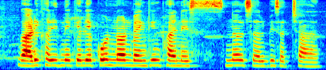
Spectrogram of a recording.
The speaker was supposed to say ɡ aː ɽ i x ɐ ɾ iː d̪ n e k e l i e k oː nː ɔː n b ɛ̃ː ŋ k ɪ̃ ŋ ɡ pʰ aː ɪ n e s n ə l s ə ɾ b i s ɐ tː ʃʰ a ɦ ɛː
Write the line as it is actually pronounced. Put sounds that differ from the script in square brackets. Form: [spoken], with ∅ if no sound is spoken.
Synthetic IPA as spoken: ɡ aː ɽ i x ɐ ɾ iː d̪ n e k e l i e k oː nː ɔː n b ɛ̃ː ŋ k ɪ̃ ŋ ɡ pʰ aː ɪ n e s n ə l s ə ɾ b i s ɐ tː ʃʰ a ɦ ɛː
